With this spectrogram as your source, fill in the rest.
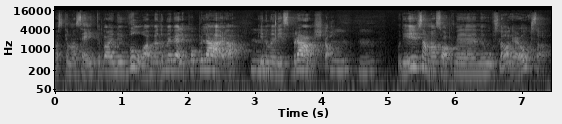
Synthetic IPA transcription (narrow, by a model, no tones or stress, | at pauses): askanmansɛjːaɪnt̪əvɑːɾənːɪvoːmɛnd̪ɔmæɾvɛld̪ɪt̪̚pʰɔpɵlæːɾaɪnːɔmɛnvɪsːbɾanʂd̪ɔ̰ | ʔɔd̪ɛæɾjɵsamːasɑːkmɛmɛhuːvslɑːɡa̰ɾəɔksɔ̰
